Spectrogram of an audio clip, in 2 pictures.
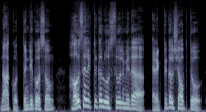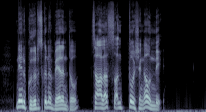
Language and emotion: Telugu, happy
